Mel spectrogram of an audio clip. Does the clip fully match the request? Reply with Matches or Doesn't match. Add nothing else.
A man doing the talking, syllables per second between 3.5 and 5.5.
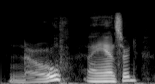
Matches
